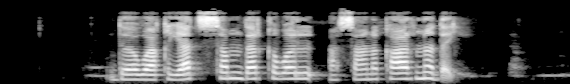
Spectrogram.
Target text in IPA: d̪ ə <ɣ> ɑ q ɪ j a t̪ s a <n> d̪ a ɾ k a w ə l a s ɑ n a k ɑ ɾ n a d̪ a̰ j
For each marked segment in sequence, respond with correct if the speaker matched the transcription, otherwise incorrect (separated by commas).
incorrect, incorrect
